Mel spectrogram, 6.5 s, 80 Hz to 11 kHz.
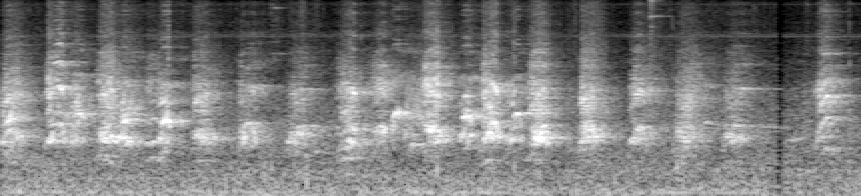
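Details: Black Shiba Inu female puppy, born 11 September 2011 and recorded 12 October 2011, giving rapid high yips and whimpers, several per second in uneven bursts, with a noisy background.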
